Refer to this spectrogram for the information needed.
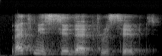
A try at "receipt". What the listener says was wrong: Yes, and we pronounce this word, we pronounce it receipt. Without P, receipt.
